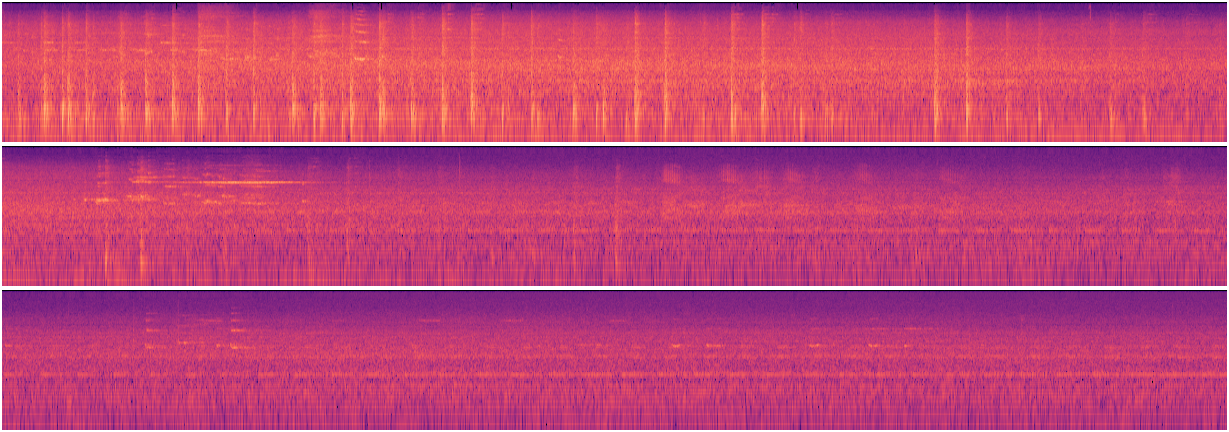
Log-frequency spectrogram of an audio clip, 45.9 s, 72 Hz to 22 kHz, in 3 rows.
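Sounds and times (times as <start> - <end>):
train wheels clacking over rail joints: 0.0 - 10.6
train rumble: 0.0 - 45.9
faint high squeal: 16.3 - 19.3.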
